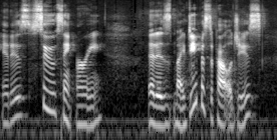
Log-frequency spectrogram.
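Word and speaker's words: Sault Ste. Marie: brought to my attention two things that i mispronounced the name of the town that bob dale went missing from it is not salt saint marie it is sue st marie it is my deepest apologies some people were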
